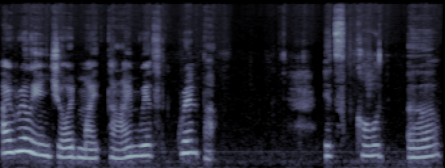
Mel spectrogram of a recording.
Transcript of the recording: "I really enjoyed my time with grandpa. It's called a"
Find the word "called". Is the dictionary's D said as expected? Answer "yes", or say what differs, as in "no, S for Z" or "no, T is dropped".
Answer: yes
